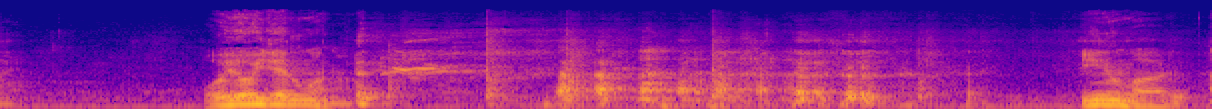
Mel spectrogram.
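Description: Several elderly men laugh together.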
